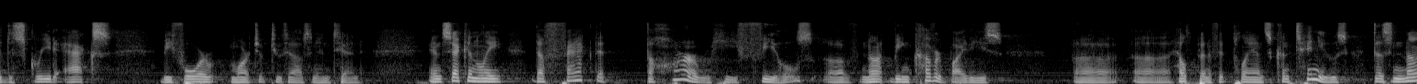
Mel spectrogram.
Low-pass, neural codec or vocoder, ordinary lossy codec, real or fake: 7.2 kHz; none; MP3, 48 kbps; real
